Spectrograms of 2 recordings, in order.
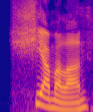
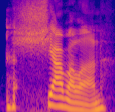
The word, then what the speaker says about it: Shyamalan: The pronunciation. Shyamalan.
